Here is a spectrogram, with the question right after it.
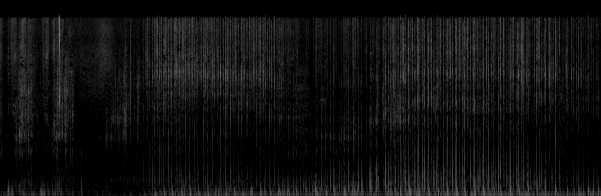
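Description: A small translucent blue squishy stress ball, likely a rubber skin filled with gel beads, is held in the hand and tapped with fingertips and nails. Quick, irregular soft taps and squishy crunches come out dull and low, with brief brighter crackles early on. After a short quiet pause, the tapping grows denser and louder through the rest of the clip.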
